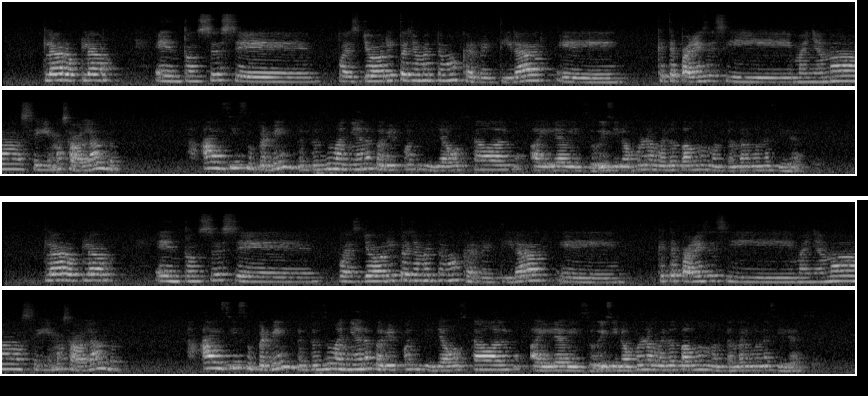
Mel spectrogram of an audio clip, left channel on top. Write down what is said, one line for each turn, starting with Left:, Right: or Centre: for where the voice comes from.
Left: Claro, claro. Entonces, eh, pues yo ahorita ya me tengo que retirar. eh, ¿qué te parece si mañana seguimos hablando?
Right: Ay, sí, súper bien. Entonces, mañana cualquier cosa, si ya he buscado algo, ahí le aviso. Y si no, por lo menos vamos montando algunas ideas.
